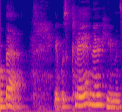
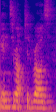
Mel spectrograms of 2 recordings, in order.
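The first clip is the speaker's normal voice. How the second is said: plain reading voice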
